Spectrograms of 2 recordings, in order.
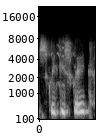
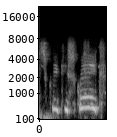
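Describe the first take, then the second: First: Squeaky little mouse sound. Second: High, slow squeaky mouse voice; high slow mouse squeak. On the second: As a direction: stretch it out like a tiny mouse. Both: Pretend. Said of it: "Sounds like a mouse".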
